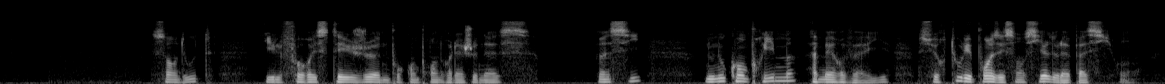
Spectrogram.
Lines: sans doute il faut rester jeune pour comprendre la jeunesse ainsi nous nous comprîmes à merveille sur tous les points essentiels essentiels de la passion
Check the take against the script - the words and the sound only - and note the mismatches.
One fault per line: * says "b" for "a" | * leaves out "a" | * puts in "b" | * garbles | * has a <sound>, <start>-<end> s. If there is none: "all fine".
* leaves out "essentiels"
